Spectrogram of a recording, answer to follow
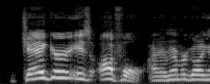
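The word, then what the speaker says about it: Jäger: respect the letter j i will pronounce it jagger now some people say jaeger there is no y at the beginning of that and i refuse to disrespect letter j this is a fireball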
